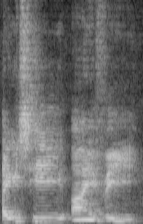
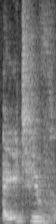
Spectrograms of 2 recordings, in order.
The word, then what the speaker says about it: ATIV: going to say that they had the word native because they want the same os to be native across all of these devices they drop the n and drop the e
